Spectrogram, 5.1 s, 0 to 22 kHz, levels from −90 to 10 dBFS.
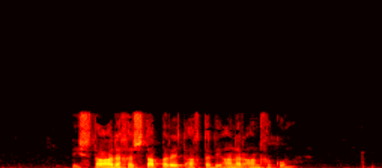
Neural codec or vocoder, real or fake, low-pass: none; real; 7.2 kHz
